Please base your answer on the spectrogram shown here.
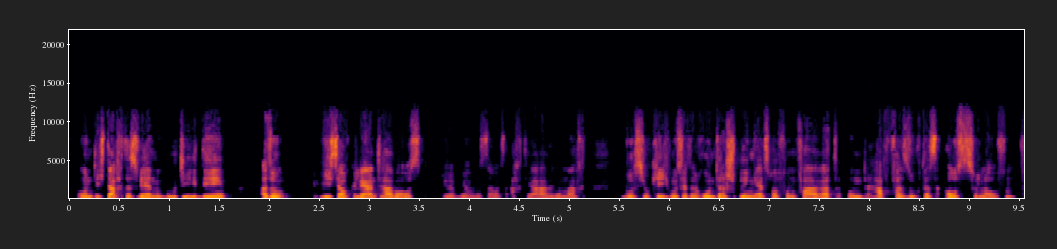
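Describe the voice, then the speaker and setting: A man's voice: mid-range voice, expressive, quick pace, a little mellow, breathy edge, no echo, clean studio sound. A young man from Berlin, recounting his youth as an interview guest in a rambling way, with many fillers and restarts. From Berlin, Germany. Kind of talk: relaxed conversational storytelling.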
